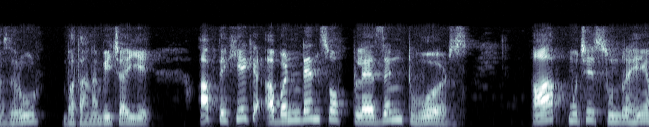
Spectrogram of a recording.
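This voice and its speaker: A man's voice: a little high, a little mellow, lo-fi sound. A middle-aged man teaching a poetry lesson, explaining patiently step by step and repeating the key points. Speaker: English teacher. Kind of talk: classroom lecture on poetry.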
